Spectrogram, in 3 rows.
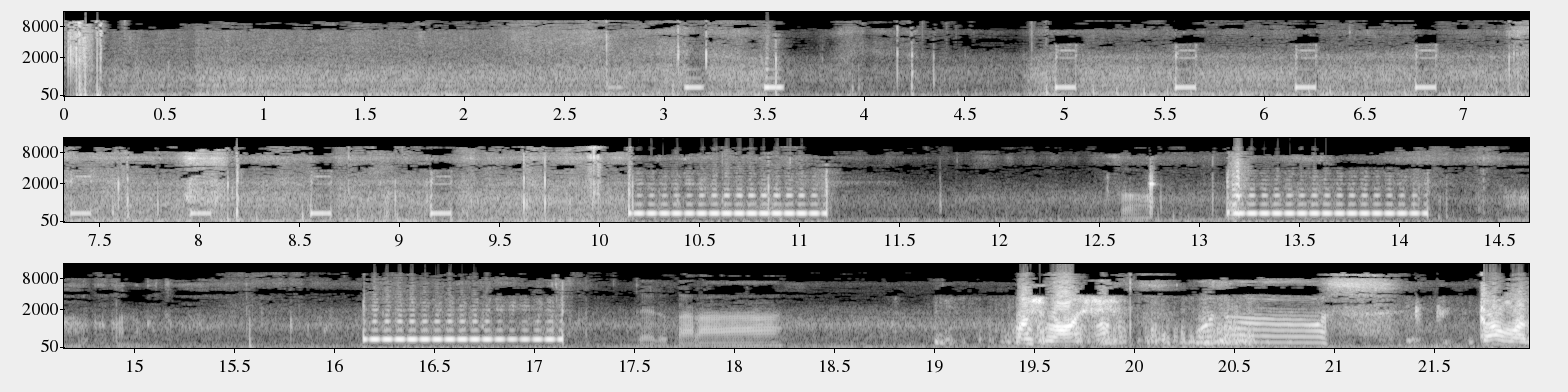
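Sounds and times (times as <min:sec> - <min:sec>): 
outgoing phone call ringing tone beeps: 0:04.9 - 0:09.3, 0:10.1 - 0:11.2, 0:13.2 - 0:14.2, 0:16.1 - 0:17.2
speech: 0:19.6 - 0:21.9.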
